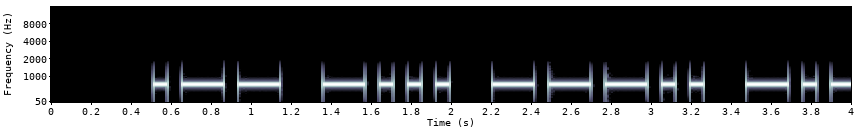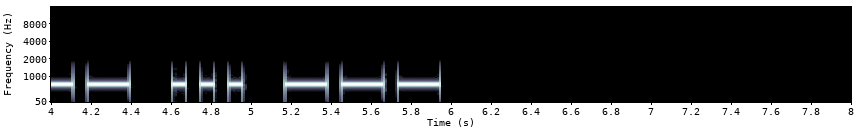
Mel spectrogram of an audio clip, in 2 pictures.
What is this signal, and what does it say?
Morse code, heard as a keyed tone, about 17 wpm, 700 Hz. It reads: WB8YSO
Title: USA Call Signs 17wpm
